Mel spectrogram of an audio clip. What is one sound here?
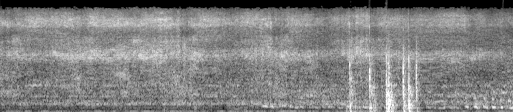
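Electric shears buzz steadily, cutting through wool.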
